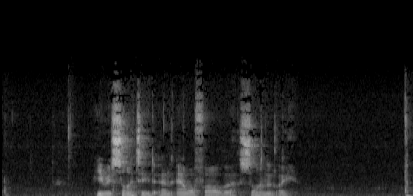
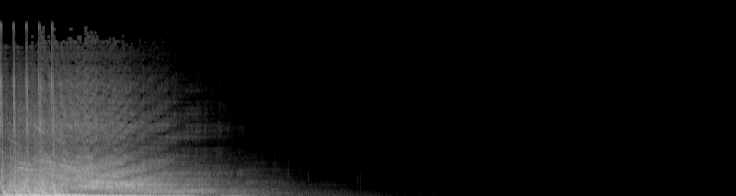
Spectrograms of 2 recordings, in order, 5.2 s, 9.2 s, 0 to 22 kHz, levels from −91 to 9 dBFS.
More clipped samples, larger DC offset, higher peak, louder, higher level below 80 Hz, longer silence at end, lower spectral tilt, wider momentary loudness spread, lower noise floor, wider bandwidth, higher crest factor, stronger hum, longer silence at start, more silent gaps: neither; neither; about the same, -2 dBFS vs 0 dBFS; second, -25 LUFS vs -18 LUFS; second, -60 dBFS vs -22 dBFS; second, 0 s vs 6.2 s; second, -1 dB/octave vs -5 dB/octave; first, 23 LU vs 19 LU; second, -65 dBFS vs -84 dBFS; about the same, 15 kHz vs 15 kHz; first, 30 dB vs 20 dB; neither; about the same, 0.05 s vs 0 s; neither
